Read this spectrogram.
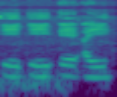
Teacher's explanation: अग्र स्वर जो जीभ के आगे वाले हिस्से से बोले जाते हैं उन्हें हम अग्र स्वर बोलते हैं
